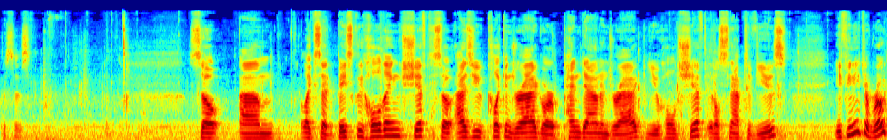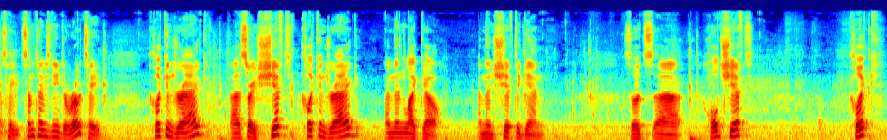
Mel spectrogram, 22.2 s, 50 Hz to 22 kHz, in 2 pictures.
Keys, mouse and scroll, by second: 0.0 click, 0.5 alt+click, 1.0 click, 1.6 alt+click, 3.2 f, 4.2 click, 4.2 f, 5.7 click, 8.6 alt+click, 10.3 alt+click, 11.6 alt+click, 12.7 click, 14.1 shift+click, 17.8 alt+click, 20.5 shift+click.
